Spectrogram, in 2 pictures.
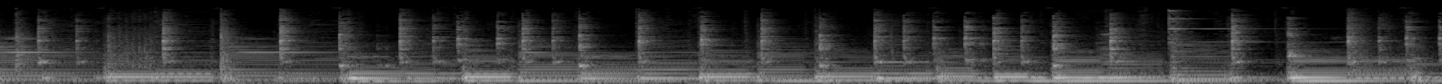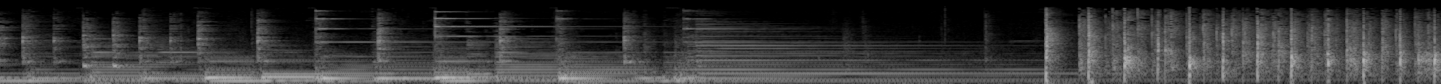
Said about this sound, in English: Man, oh man, the room is lighting up with applause.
